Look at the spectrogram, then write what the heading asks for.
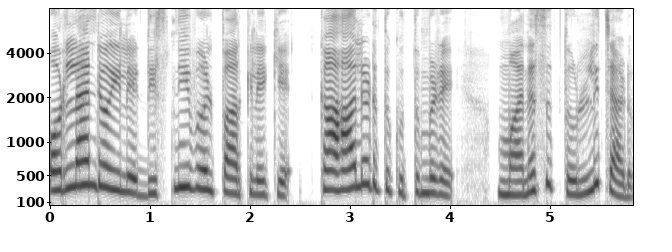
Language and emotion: Malayalam, happy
